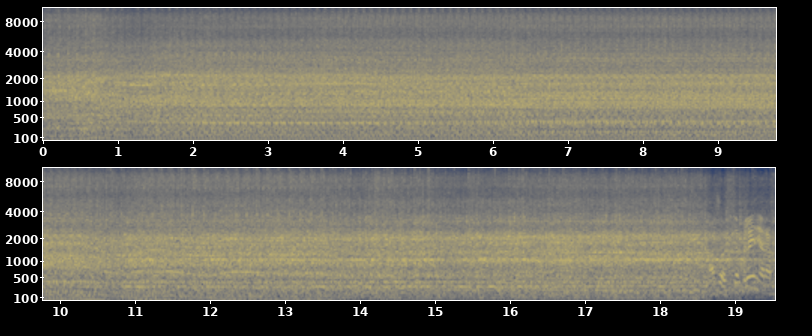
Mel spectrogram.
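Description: A KAMAZ truck diesel engine runs at a steady, loud idle after starting, with a rough, rumbling drone close by and people talking over it.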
